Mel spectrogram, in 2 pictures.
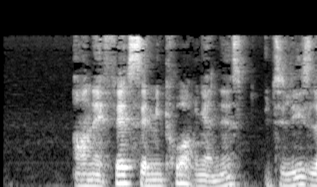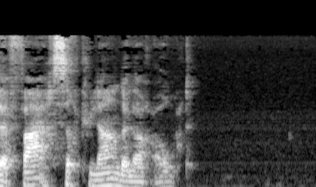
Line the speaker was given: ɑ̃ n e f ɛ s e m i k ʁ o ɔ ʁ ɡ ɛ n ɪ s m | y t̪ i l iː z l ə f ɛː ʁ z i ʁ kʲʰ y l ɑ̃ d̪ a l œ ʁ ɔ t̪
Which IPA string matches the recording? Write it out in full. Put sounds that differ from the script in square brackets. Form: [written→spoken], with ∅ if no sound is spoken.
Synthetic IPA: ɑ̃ n e f ɛ s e m i k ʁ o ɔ ʁ ɡ [ɛ→a] n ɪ s m | y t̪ i l iː z l ə f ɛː ʁ [z→s] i ʁ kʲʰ y l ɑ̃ d̪ [a→ə] l œ ʁ ɔ t̪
